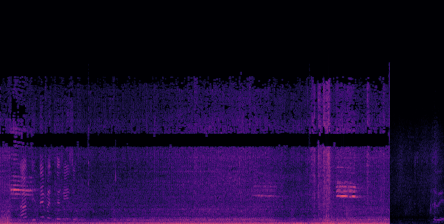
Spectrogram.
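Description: A vehicle engine rumbles loudly while driving.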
